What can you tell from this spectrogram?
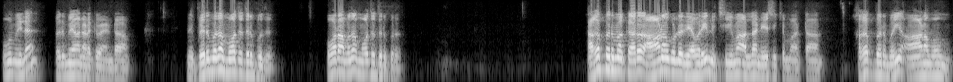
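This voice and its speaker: A man giving a sermon, explaining scripture verses and asking rhetorical questions. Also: a little high. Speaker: preacher.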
